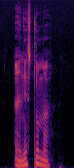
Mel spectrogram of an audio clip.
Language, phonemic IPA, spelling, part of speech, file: French, /ɛs.tɔ.ma/, estomac, noun, Fr-estomac.ogg
- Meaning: stomach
